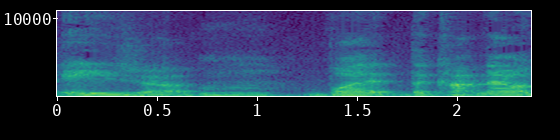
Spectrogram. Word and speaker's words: Asiah: Asia has the age on it, so when people see it, they're like, Asiah, they don't know how to pronounce it. Oh. So I had to add pronounced, like the continent, Asia.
